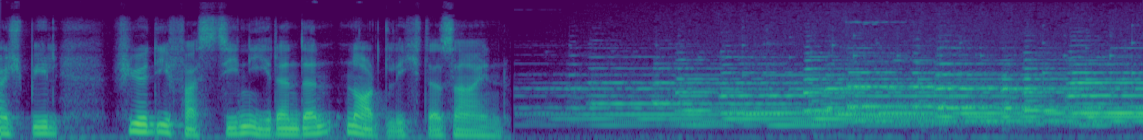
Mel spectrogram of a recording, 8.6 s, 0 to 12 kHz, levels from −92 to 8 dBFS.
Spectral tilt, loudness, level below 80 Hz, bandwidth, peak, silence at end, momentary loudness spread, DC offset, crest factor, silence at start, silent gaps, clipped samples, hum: -6 dB/octave; -28 LUFS; -50 dBFS; 12 kHz; -10 dBFS; 0 s; 11 LU; under 0.1%; 18 dB; 0 s; none; under 0.1%; none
